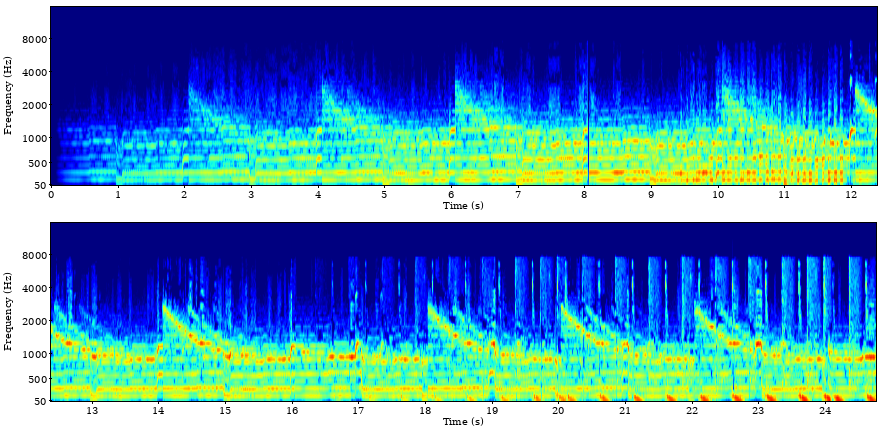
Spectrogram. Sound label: ambianteur airwaves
